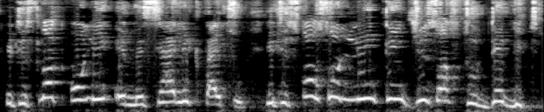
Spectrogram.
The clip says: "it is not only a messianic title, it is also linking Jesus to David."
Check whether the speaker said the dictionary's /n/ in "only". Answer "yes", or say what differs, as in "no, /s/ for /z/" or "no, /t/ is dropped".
yes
